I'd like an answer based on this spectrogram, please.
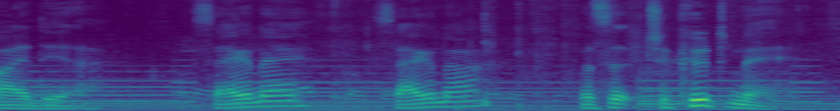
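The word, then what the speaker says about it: Chicoutimi: filled with lots of snow how do you pronounce the town we're in i have literally no idea saginay saginaw what's up chikutame chikutmei there you go the first feature we did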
